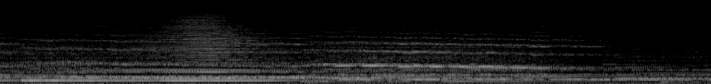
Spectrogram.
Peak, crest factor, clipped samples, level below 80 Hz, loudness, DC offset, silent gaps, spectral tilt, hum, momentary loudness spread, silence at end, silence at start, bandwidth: -24 dBFS; 14 dB; under 0.1%; -60 dBFS; -38 LUFS; under 0.1%; none; -6 dB/octave; none; 9 LU; 0 s; 0 s; 14.5 kHz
